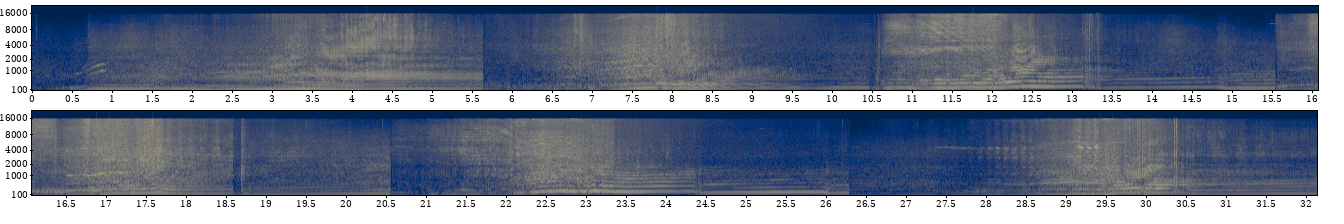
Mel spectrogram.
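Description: Rally cars passing one after another on a gravel stage. Each engine revs hard, its pitch climbing and then dropping at each gear change, swelling to a peak as the car goes by and fading away, about six times in turn.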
